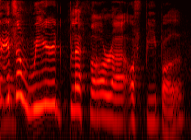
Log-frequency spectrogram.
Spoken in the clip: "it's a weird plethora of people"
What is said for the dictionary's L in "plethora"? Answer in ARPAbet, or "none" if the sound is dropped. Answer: L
